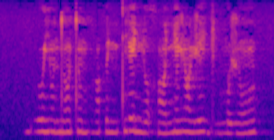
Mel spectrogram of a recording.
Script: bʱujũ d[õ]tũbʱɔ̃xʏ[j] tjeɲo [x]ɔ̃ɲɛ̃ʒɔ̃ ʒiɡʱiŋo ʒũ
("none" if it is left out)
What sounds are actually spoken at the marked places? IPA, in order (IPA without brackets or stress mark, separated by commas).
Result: õ, ɲ, x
